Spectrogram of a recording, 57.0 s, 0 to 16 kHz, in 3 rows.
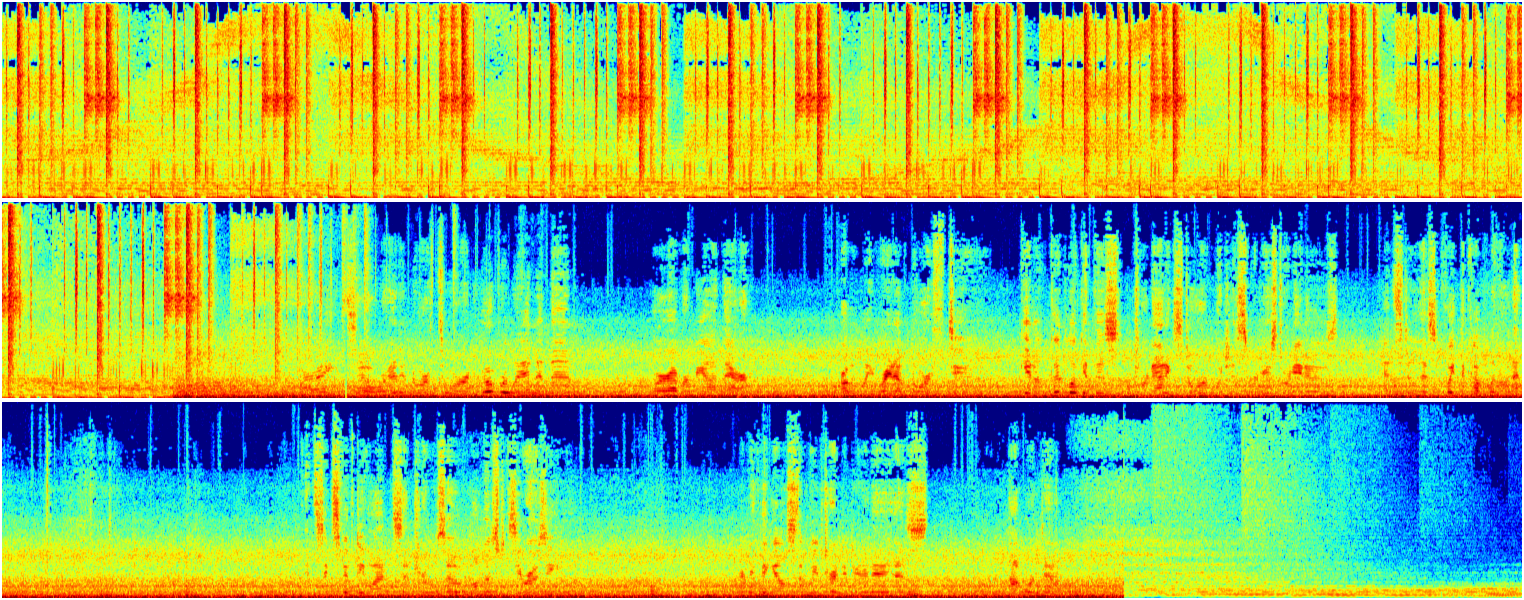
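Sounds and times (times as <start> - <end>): car road noise rumble: 0.0 - 52.0.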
